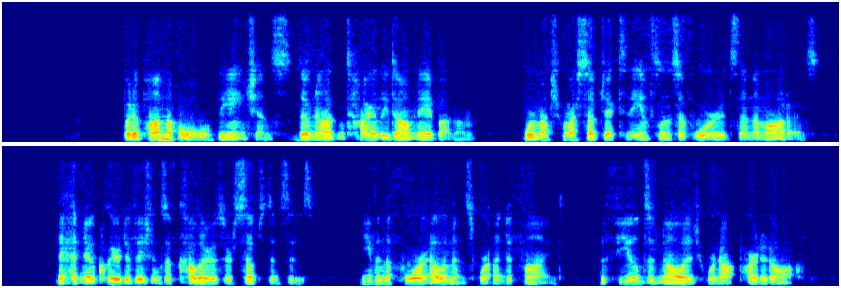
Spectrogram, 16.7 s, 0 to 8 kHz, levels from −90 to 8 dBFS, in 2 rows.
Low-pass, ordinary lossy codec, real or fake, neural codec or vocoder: 7.2 kHz; Opus, 64 kbps; real; none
